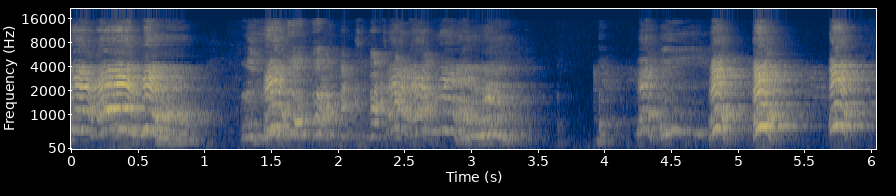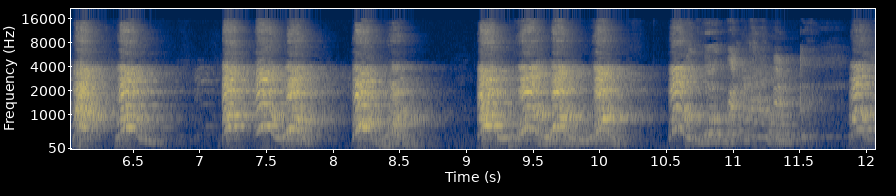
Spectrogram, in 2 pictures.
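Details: Puppy Siberian Husky Juno facing the toy robot Dash, barking almost continuously in loud, harsh, yelping bursts of about one per second, with only a brief pause near the middle.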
